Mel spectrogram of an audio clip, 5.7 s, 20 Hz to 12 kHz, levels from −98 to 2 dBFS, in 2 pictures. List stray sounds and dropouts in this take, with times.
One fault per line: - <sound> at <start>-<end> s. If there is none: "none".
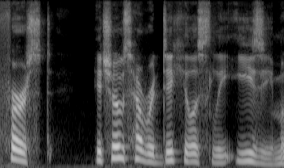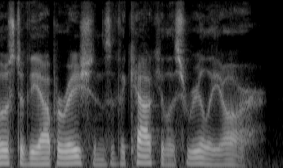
none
